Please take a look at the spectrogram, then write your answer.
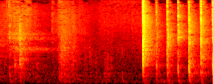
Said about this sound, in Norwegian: Ja, vi kunne godt klappe for det. Det fortjener en stor klapp, tenker jeg.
